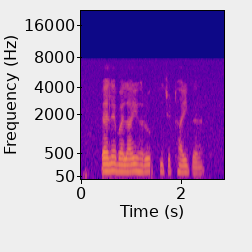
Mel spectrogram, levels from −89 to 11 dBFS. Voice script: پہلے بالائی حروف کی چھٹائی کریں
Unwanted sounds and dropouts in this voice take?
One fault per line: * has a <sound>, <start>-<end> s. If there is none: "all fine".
* has a dropout, 1.4-1.4 s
